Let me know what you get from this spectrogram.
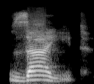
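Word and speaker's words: זית: And this is a zayin with a patak, which says za, and this first syllable has the accent mark because of this trope mark right here, za.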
